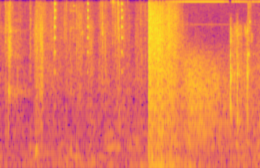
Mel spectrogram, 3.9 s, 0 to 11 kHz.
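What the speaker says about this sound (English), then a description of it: "Just a flashbang for good measure." A flashbang grenade in the XCOM 2 video game, a sudden loud burst with a dense noisy wash that fades over a second, preceded by scattered clicks and small game sounds.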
